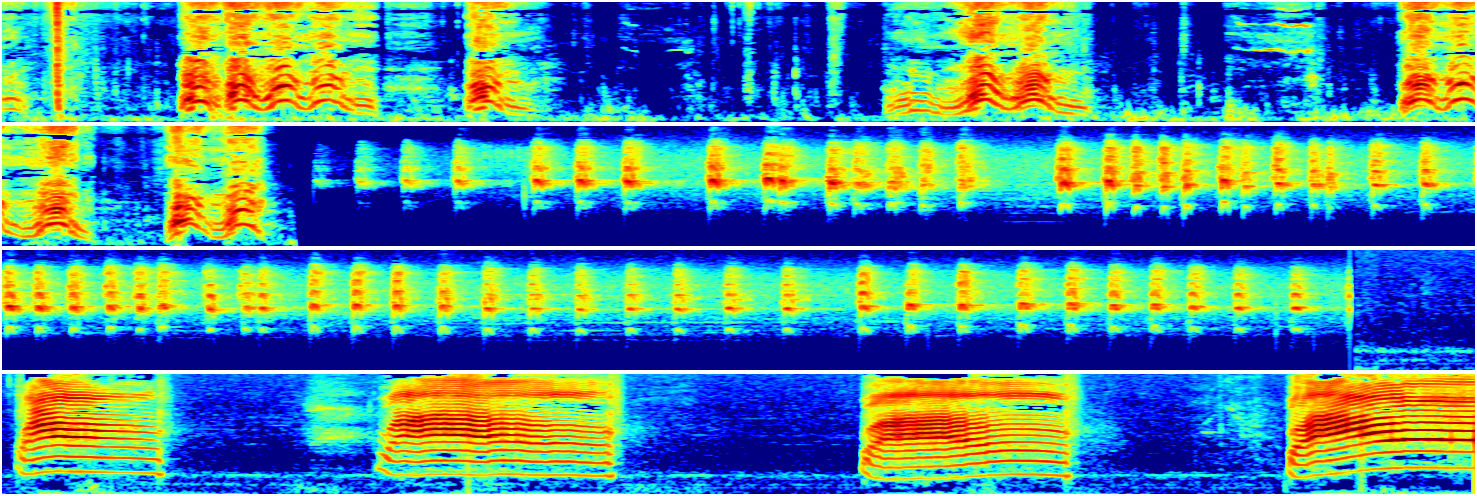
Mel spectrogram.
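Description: A golden retriever puppy barking in several short bursts. Then a squirrel's rapid chattering, about eight quick clicks a second, which runs for around twelve seconds. Then a cat meowing four times, each meow about a second long.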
